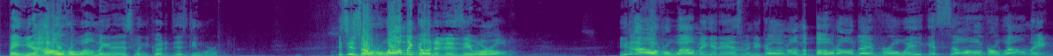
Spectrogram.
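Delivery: high-pitched, hammed-up whining about trivial hardships; mock complaining. Preacher mocking people overwhelmed by leisure, mock complaint. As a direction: lampoon a self-pitying complainer.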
